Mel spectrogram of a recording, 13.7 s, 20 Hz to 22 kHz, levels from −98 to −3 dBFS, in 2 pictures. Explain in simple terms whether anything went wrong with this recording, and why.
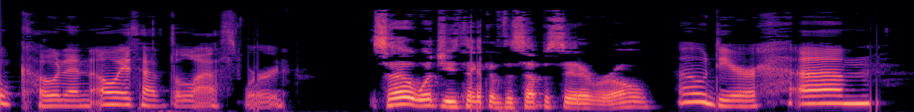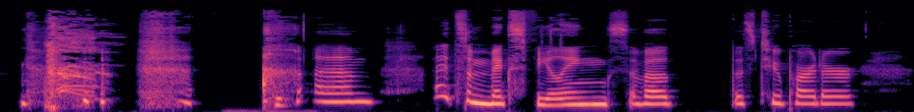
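Four times in this speech clip, at 1.86–1.93 s (just after "always have the last"), 3.53–3.60 s (between "what do you" and "of this"), 6.53–6.60 s and 8.08–8.15 s, there is a short jumbled flicker. These are chunks out of order. A tiny slice of sound, about 23 ms long, turns up two slices late and plays after the ones meant to follow it. Nothing goes missing, but the shuffle leaves sharp joins.

At 7.55 s there is a different fault, compressed frames skipped. About a twentieth of a second of audio is simply dropped, because those pieces of the compressed file were missing or too damaged to play. The sound jumps forward. That sets it apart from the other four moments: here something is lost, while there everything is present but in the wrong order.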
